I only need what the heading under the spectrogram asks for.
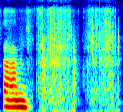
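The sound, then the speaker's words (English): A short hummed voice, then two crisp bursts of paper rustling as the pages of a paper book are flipped through quickly, each lasting under a second with a brief pause between them. “I'm going through, I have a paper book here, and those were pages that I was flipping through.”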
